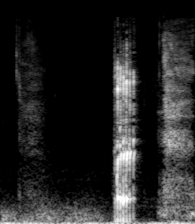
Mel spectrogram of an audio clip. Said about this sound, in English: Back at our roots, we're all belching all the time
